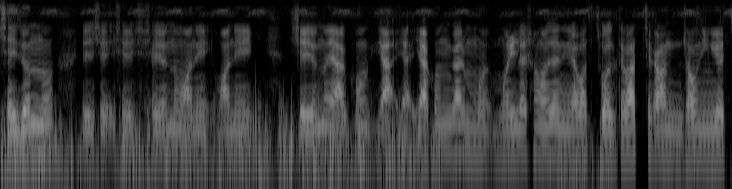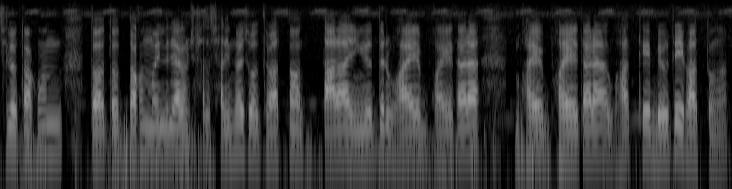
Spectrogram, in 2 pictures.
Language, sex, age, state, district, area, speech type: Bengali, male, 18-30, West Bengal, Birbhum, urban, spontaneous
